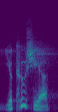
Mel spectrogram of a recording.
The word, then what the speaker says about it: Yakutia: Because I was actually talking about Yakutia, I think is how you pronounce it, a region in Russia.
